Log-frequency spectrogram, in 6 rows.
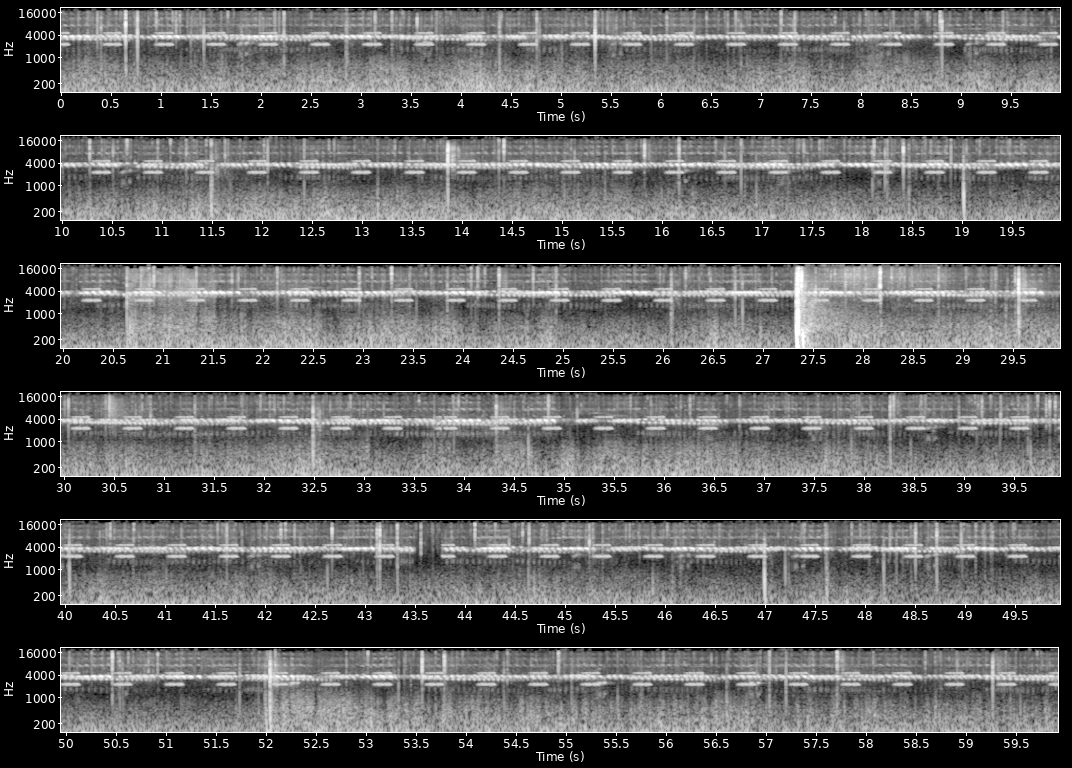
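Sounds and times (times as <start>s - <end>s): campfire crackling and popping: 0.0s - 59.9s
crickets chirping: 0.0s - 59.9s.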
